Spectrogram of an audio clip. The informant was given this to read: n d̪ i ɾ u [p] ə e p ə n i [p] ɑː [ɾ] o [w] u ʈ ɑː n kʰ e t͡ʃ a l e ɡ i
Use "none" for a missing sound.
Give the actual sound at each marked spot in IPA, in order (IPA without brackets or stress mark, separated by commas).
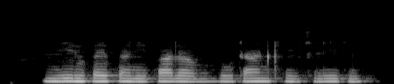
p, p, l, b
